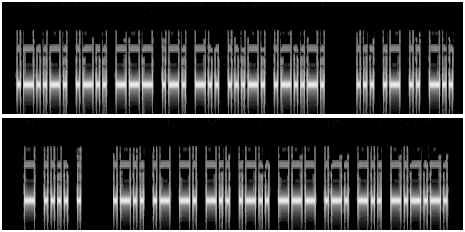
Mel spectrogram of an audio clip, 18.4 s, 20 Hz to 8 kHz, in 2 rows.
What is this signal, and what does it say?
Morse code, heard as a keyed tone, about 18 wpm, 700 Hz. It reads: "LORD<SN>" SAID THE LANDLORD;
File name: 18 WPM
